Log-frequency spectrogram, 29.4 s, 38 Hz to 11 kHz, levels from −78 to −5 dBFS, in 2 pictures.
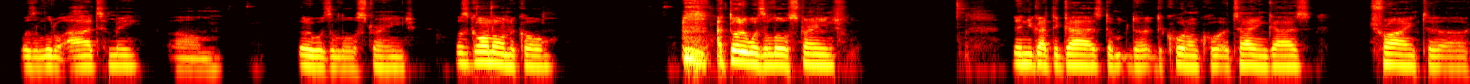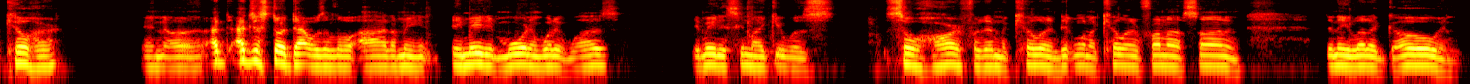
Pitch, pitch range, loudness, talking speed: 130 Hz, 115-140 Hz, -23 LUFS, 190 wpm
